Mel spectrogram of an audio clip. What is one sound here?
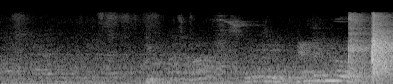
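Bare feet pad softly on a floor.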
